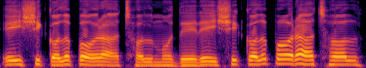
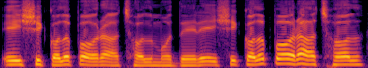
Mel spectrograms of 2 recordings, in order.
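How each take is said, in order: No difference in how they are said.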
